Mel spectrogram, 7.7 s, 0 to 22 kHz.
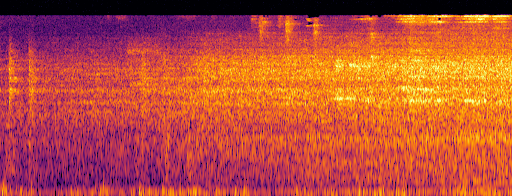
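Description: Mizushima Rinkai Railway KiHa 37 diesel railcar approaching along the platform, its rumble growing slowly louder as it nears. A faint high squeal sets in from about four to five seconds in.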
